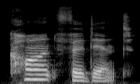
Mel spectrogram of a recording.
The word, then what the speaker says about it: confident: Which syllable is stressed in the word confident? Confident. The first one is stressed, right? This means the other two vowel sounds are unstressed. Take a look at the phonetic transcription. Confident. See how the E becomes a schwa? In fact, some dictionaries show confident like this, with two schwa symbols.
